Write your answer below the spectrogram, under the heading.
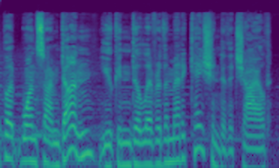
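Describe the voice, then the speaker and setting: A man playing a calm, pragmatic young forest ranger and healer in a video game, speaking in a measured, instructive way. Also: medium pitch, close to an everyday voice. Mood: brisk, practical. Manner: matter-of-fact, instructive, measured. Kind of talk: English video game voice acting. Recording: music behind the voice.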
